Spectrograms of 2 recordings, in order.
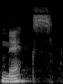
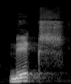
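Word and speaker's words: Mx.: what you're you're proposing it's pronounced mix um mix is that how you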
